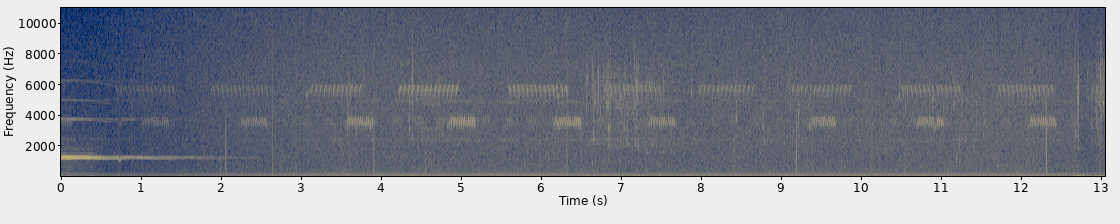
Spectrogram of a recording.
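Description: Night ambience of calling insects: short trilled chirps repeating about once a second, higher and lower chirps alternating, over a low steady hum. A held flute note fades out in the first two seconds.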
